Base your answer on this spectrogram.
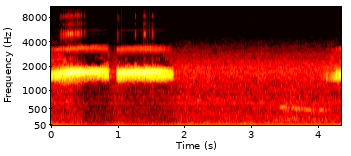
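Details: A Taipei tree frog voices two sustained, even-pitched notes in quick succession, then falls quiet, with a faint low murmur and a new note starting at the very end.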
